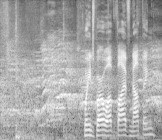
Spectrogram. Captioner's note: players shouting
